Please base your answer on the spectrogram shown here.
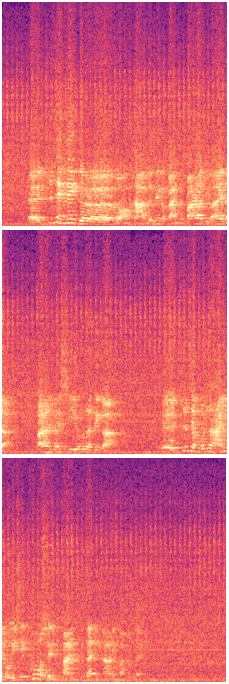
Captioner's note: speaking in Mandarin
